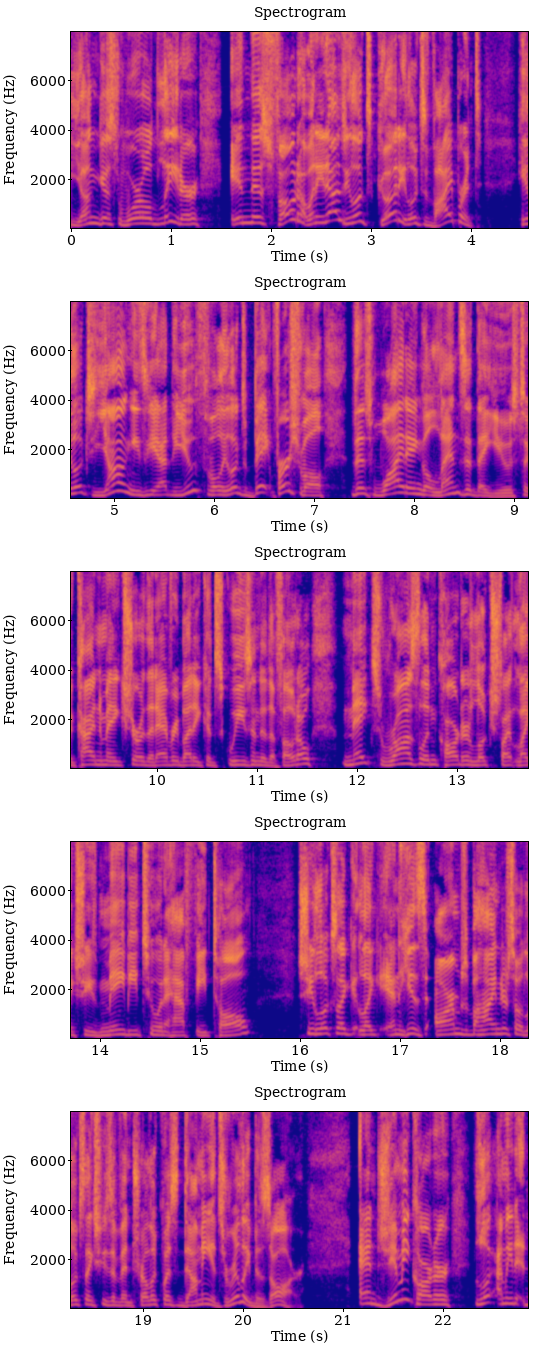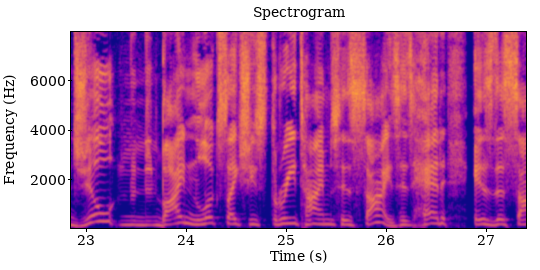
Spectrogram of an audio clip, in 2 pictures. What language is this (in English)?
English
